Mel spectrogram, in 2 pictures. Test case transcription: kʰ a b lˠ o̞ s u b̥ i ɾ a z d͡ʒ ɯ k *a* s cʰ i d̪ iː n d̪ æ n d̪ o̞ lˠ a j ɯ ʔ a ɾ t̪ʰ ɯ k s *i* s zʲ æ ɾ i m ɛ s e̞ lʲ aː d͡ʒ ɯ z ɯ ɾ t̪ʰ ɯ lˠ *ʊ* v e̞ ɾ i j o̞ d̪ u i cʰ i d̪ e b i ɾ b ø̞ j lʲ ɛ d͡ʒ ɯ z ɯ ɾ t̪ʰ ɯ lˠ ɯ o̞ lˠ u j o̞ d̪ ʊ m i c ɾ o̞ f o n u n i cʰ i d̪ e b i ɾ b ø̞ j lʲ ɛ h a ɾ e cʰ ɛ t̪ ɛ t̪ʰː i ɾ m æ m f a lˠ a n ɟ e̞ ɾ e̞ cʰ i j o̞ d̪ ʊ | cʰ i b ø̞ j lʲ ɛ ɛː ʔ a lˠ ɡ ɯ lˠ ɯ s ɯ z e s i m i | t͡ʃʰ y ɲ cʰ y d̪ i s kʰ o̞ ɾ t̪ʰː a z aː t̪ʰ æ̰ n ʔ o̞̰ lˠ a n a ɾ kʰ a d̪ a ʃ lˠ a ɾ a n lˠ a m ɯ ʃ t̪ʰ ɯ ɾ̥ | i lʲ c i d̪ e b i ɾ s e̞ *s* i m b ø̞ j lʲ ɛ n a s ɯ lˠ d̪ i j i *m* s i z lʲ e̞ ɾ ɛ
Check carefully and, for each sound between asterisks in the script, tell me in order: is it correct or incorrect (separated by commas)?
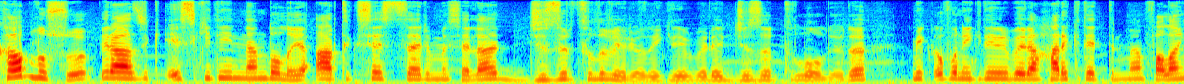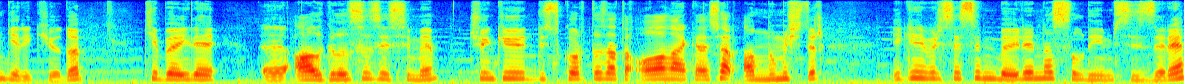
incorrect, incorrect, incorrect, correct, correct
